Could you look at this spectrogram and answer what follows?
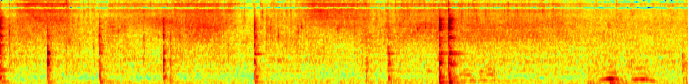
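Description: Shrimp cook in garlic butter, a steady sizzling fry with scattered sharp pops and crackles, and a voice murmurs briefly near the end.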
